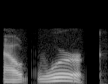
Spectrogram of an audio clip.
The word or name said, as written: outwork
